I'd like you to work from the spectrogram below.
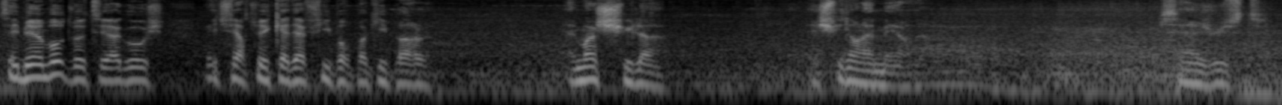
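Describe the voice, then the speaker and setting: A man speaks at a fairly quick pace but with long, frequent pauses. His medium pitch shows ordinary variation over noticeable background noise. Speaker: actor. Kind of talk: acting reel scenes.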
